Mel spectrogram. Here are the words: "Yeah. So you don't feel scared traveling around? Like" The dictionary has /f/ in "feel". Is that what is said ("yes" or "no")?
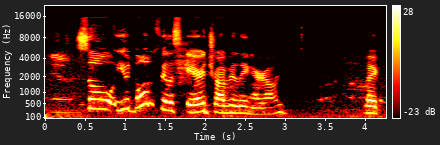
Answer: yes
